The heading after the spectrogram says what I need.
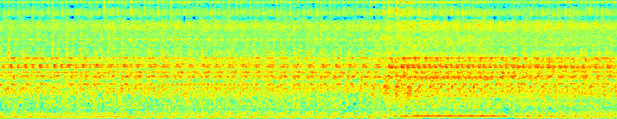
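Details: Vintage diesel bus in very cold weather, after fuel hose/line replacement and injector cleaner added: uneven, surging clatter about three beats a second, rough running; air suspected entering the fuel system from a line upstream of the new hoses.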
